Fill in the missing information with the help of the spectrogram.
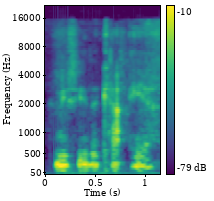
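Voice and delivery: soft unvoiced whisper. Real, not acted. Showing the viewer a hidden cat, whispered. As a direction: whisper it like a secret.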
